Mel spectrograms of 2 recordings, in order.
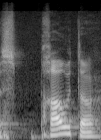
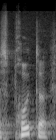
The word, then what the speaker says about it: Sprout: Le Sprout, voilà, c'est comme ça qu'on dit. On m'a dit, fais attention, il ne faut pas dire le Sprout.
